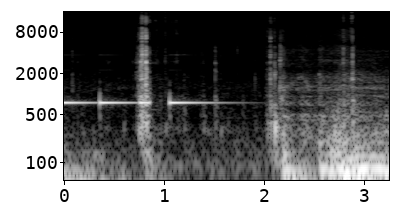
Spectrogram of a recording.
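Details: 2011 Chevy Impala, 245,000 miles, intermittent clicking no-crank despite new starter, ignition switch suspected: key chime, clean short crank, then catches into a low even idle; starts normally this time.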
